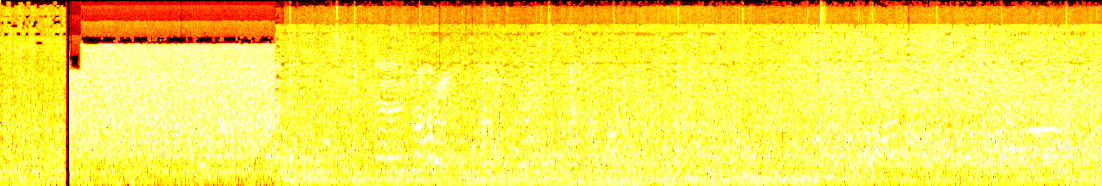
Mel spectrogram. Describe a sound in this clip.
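Floodwater rushes and churns loudly.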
